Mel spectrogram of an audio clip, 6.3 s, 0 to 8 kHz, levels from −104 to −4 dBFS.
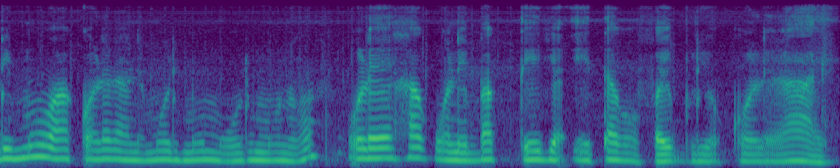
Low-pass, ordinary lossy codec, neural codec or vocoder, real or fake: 7.2 kHz; none; none; real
